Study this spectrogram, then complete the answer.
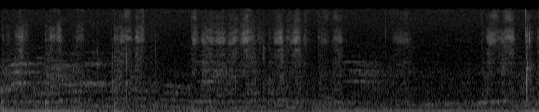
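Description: Pen or chalk writing out a C program by hand during a programming lecture, a steady scratchy stroke sound continuing over several seconds with a constant low hum underneath.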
